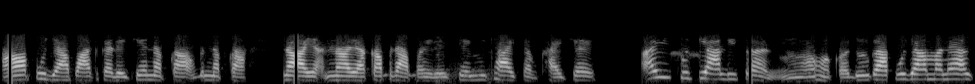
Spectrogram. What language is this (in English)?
Maithili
